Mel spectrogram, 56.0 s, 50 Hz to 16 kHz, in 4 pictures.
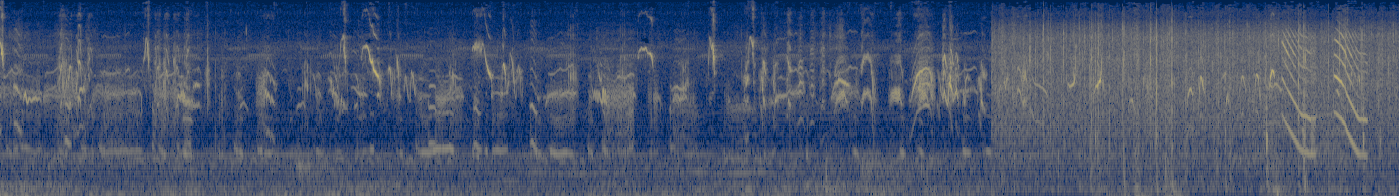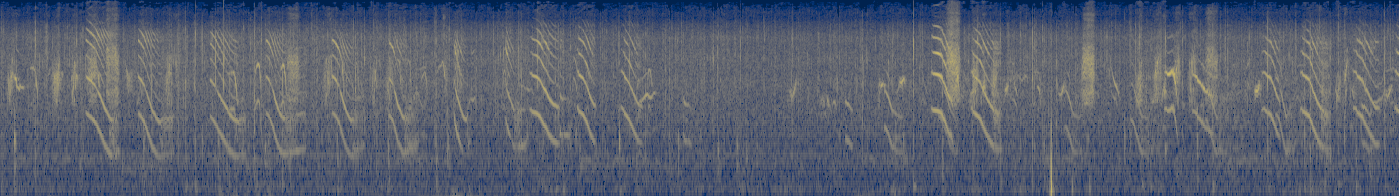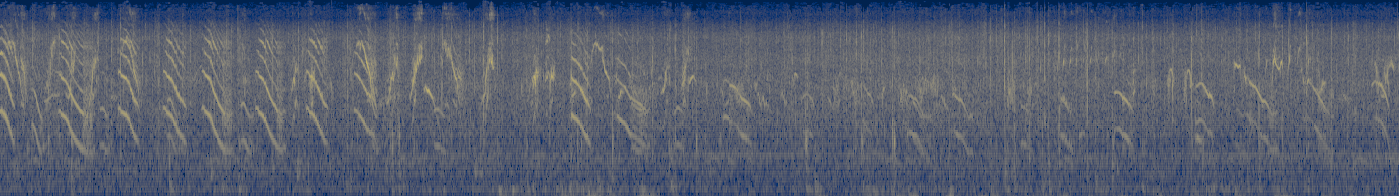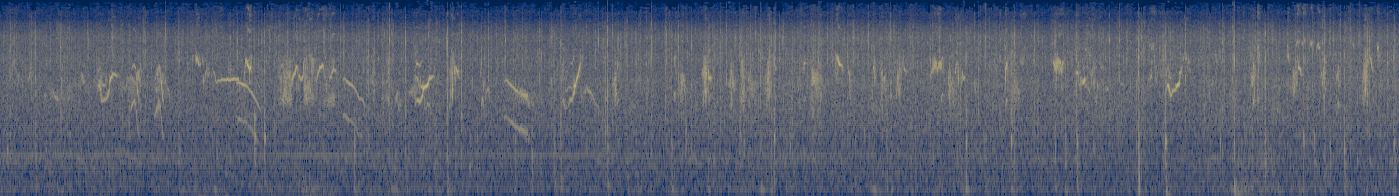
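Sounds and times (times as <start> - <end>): nestlings begging cheeps: 12.6 - 20.9, 22.4 - 48.0.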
